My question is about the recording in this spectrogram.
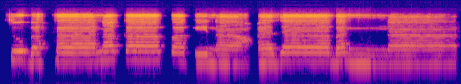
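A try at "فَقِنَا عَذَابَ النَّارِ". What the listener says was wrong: Faqina, na-nya yang dibaca panjang. Subhanaka faqina.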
